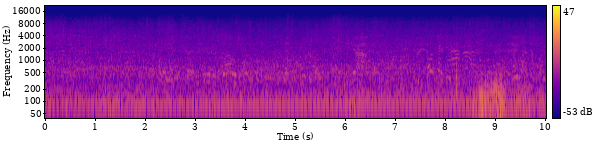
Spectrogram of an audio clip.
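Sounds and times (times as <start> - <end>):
faint voices: 0.4 - 10.0.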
